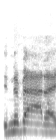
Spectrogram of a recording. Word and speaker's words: Nevada: couldn't think of it you always have to say it correctly Nevada you got a callada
